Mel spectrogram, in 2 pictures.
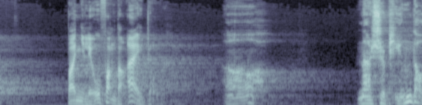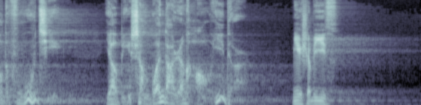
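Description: An elderly man speaks calmly in a low voice.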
